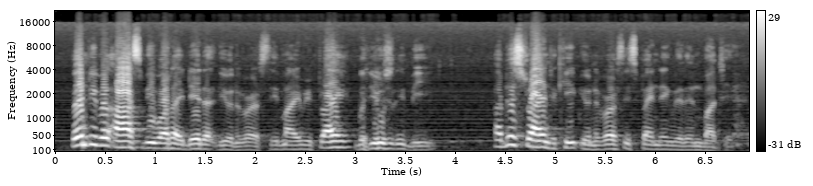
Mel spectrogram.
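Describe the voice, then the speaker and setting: Noticeable background noise accompanies a man talking at a very fast pace with lively intonation. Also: medium pitch for a man. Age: 80s+. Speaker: retired university accountant, honoree. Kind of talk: ceremonial acceptance speech. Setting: ceremony with audience. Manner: formal.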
